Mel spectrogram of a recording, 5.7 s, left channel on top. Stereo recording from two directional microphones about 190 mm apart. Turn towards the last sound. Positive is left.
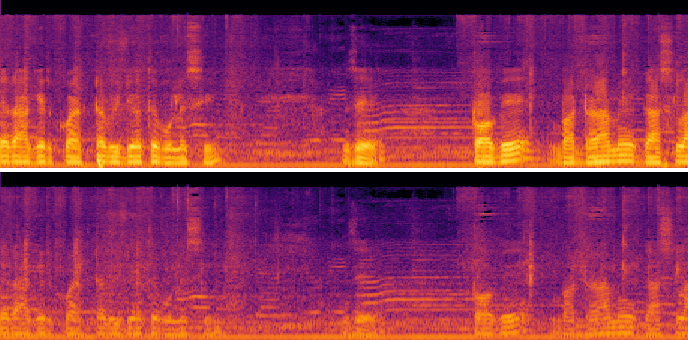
turn(degrees=30)  # may be behind; listen again after turning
